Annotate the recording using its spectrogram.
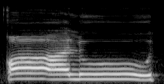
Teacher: क़ा, लू को खींचना है, यहाँ पर वाव मद हो रहा है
